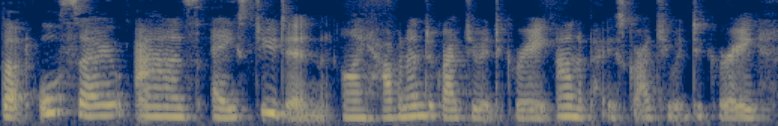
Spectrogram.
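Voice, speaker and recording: Speaking at a moderate pace with a British accent, the voice shows vocal fry. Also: woman. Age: 30s. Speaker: YouTuber and former secondary school teacher. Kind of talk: casual tutorial.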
